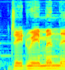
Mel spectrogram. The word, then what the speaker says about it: Jade Raymond: Jeanne Raymond. – Jade Raymond, exactement.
